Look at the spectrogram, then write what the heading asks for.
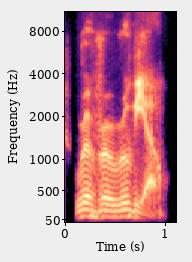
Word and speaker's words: Rubio: not that good anymore i know it's rubio coco stop yelling in my ear sister's studio is a song by phil collins that rhymes with rubio so marco rubio played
